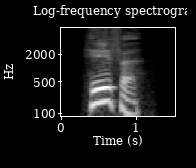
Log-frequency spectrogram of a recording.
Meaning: help, aid: 1. the act of helping, assistance 2. a thing or person that helps
- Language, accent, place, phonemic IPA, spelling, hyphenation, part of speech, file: German, Germany, Berlin, /ˈhɪlfə/, Hilfe, Hil‧fe, noun, De-Hilfe.ogg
